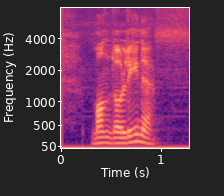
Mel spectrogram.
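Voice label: "mandoline", Dutch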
